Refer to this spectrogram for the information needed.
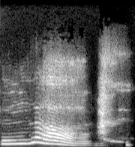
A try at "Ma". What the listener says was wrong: Yeah. It was an M as in Mary.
